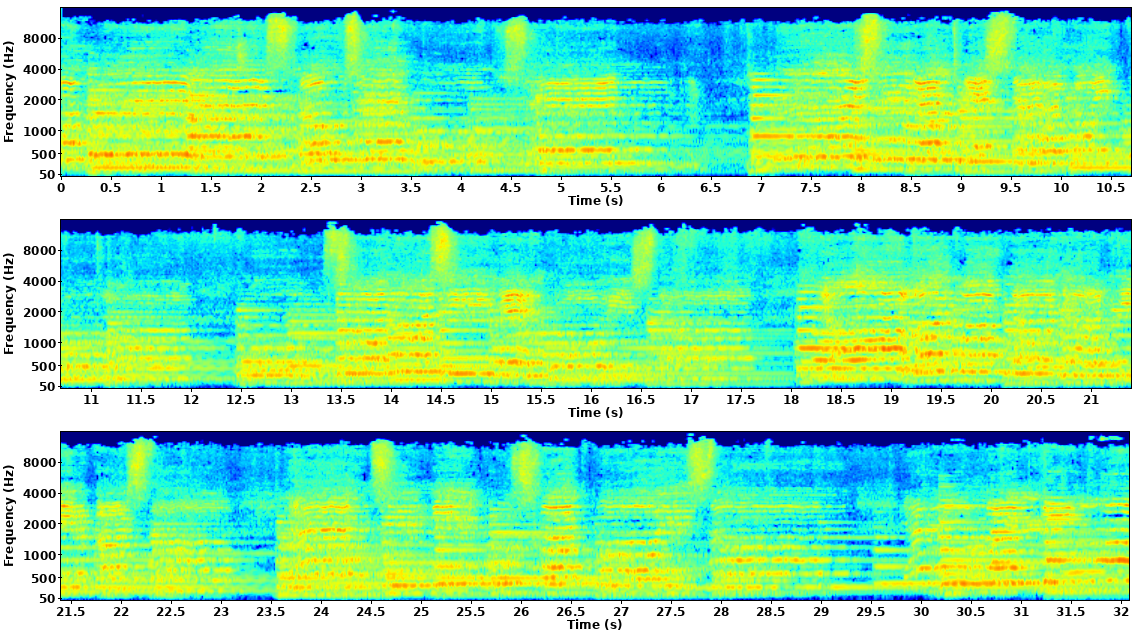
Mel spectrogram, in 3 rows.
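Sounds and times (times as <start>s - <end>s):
voices singing a hymn: 0.0s - 32.0s.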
